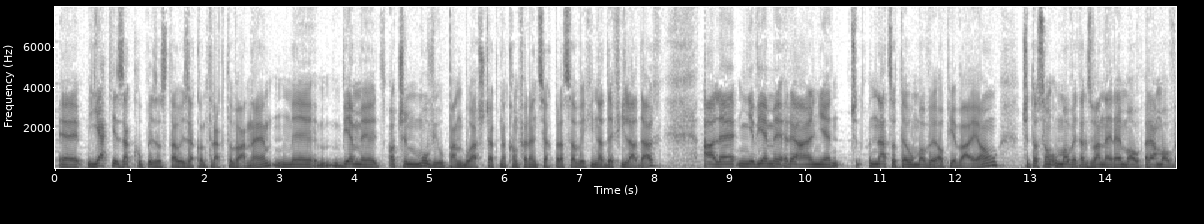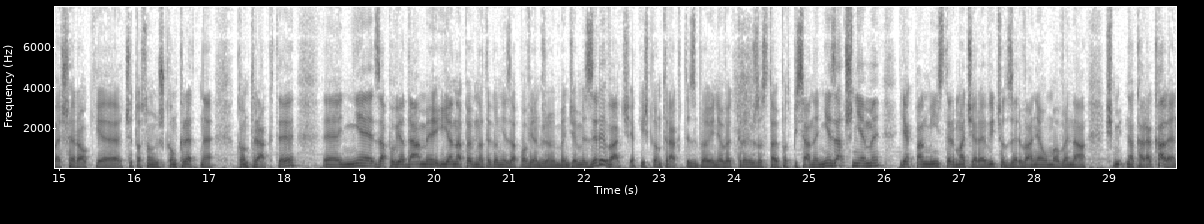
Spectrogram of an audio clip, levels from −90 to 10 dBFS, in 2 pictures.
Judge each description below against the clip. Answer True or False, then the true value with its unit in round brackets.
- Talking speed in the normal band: True (140 wpm)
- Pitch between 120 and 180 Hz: False (105 Hz)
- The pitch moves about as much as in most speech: True (3.0 semitones)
